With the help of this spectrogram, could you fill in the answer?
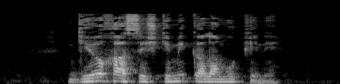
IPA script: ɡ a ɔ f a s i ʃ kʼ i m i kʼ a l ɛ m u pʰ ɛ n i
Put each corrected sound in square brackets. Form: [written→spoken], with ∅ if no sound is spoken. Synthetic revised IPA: ɡ [a→i] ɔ [f→χ] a s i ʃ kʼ i m i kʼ a l [ɛ→a] m u pʰ [ɛ→i] n i

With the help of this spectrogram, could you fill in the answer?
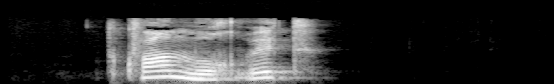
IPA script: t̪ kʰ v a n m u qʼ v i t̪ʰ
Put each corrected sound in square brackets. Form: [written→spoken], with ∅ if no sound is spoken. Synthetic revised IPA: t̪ kʰ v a n m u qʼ v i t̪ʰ

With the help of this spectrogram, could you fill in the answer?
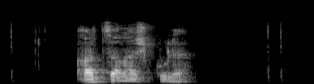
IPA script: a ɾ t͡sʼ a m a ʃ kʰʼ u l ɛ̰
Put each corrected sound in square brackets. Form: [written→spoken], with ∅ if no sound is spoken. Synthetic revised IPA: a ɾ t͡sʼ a [m→n] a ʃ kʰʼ u l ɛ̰

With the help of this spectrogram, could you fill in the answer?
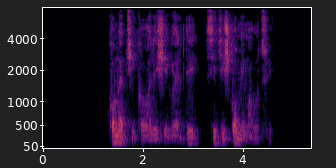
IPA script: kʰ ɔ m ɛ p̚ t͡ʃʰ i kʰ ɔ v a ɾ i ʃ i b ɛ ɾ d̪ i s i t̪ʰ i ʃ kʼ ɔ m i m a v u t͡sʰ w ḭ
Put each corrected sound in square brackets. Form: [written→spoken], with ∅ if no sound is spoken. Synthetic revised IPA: kʰ ɔ m ɛ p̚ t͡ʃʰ i kʰ ɔ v a [ɾ→l] i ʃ i [b→v] ɛ ɾ d̪ i s i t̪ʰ i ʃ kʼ ɔ m i m a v u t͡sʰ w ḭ

